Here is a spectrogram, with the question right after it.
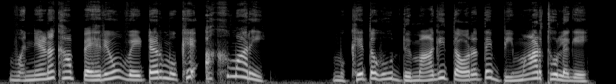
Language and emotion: Sindhi, disgusted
